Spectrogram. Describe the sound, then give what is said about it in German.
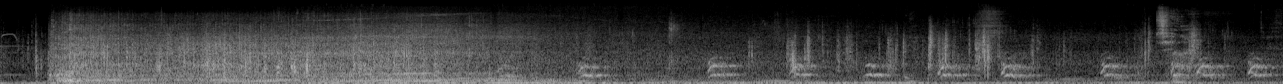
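A car engine roars loudly as the vehicle drives off, a dense rumble for several seconds before it eases to a quieter level. “Jetzt fahren Sie endlich los.”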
